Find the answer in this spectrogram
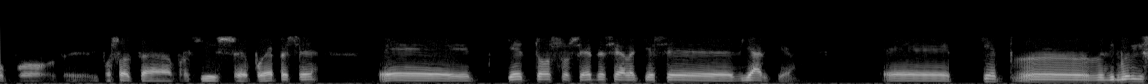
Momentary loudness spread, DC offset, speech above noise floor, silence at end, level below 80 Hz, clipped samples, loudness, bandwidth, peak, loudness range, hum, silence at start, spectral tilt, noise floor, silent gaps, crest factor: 15 LU; under 0.1%; 32 dB; 0 s; -68 dBFS; under 0.1%; -29 LUFS; 3.9 kHz; -14 dBFS; 2 LU; none; 0 s; -4 dB/octave; -60 dBFS; none; 16 dB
